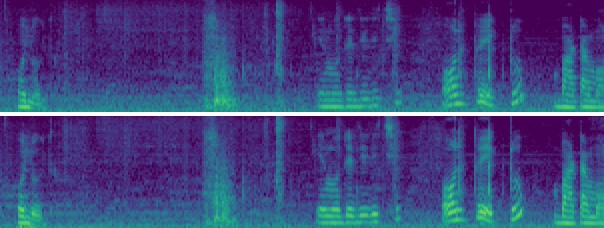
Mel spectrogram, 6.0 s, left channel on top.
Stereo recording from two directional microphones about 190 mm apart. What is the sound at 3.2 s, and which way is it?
A woman's voice, 60° right (ahead or behind).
